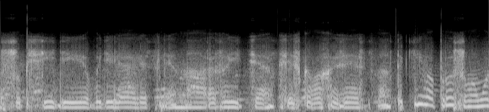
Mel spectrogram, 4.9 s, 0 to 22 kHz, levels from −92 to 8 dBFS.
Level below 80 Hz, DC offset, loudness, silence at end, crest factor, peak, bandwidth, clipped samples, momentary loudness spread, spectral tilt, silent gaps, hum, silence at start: -44 dBFS; under 0.1%; -15 LUFS; 0 s; 10 dB; -4 dBFS; 5.8 kHz; under 0.1%; 3 LU; -9 dB/octave; none; none; 0 s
